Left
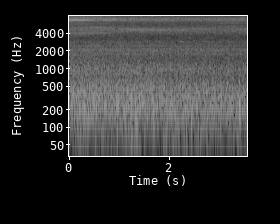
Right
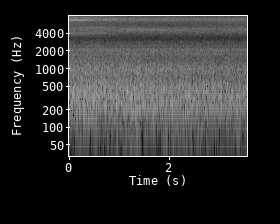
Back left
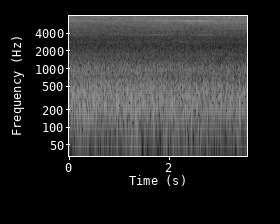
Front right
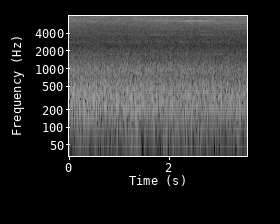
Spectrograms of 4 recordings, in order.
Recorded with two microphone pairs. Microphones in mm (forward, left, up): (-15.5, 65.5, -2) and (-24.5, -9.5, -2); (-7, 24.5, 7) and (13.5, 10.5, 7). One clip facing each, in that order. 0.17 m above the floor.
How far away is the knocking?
No knocking in this recording.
